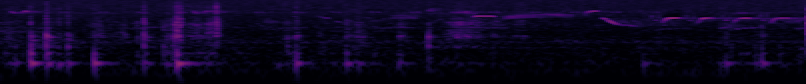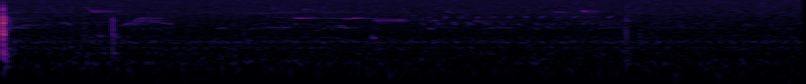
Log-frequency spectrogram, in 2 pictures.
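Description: Quiet outdoor ambience: soft knocks and rustles of handling in the first two seconds, a bird singing a short run of high notes about three seconds in, and one sharp click just after.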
